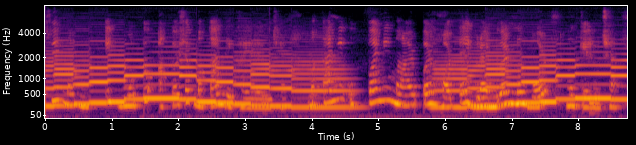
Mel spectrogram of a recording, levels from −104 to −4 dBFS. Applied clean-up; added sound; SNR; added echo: none; Wind instrument, woodwind instrument; -2 dB; reverberation time 0.2 s.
